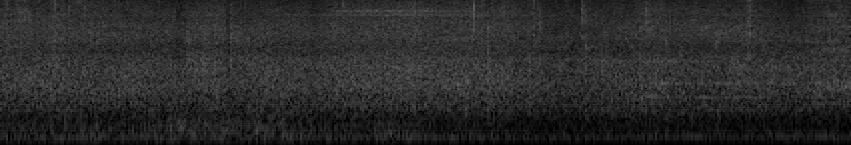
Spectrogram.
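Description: Steady downtown street ambience: traffic running with wind noise on the microphone, under a constant low hum.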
